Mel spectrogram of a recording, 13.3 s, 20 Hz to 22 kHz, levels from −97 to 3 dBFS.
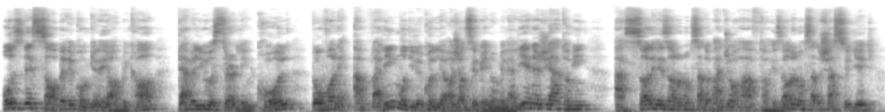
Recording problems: off-mic speech; far
room echo; slight; dies away in 0.3 s

